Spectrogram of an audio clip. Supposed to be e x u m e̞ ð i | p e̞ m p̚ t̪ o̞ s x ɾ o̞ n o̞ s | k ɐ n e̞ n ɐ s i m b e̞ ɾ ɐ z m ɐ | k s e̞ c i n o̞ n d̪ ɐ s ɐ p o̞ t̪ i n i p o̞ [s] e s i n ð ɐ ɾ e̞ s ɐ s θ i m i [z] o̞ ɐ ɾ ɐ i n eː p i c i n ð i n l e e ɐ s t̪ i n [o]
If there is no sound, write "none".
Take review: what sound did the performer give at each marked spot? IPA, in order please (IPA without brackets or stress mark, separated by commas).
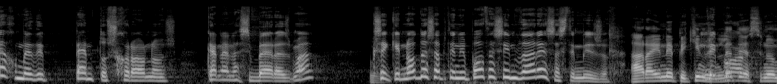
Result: θ, z, o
